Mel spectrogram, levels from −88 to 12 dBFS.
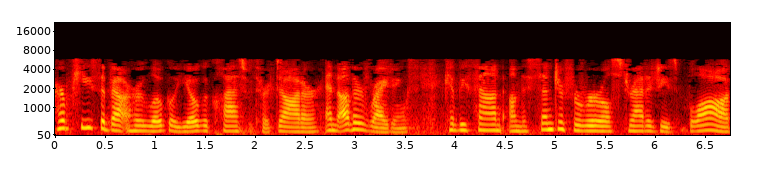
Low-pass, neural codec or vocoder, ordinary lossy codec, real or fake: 7.2 kHz; codec, 16 kHz, about 1 kbps, DyCAST, with the encoder's durations; MP3, 24 kbps; fake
